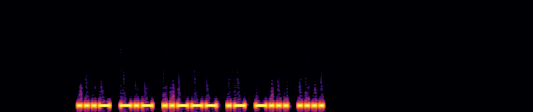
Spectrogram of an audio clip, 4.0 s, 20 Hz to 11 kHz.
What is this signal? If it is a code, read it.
Morse code, heard as a keyed tone, about 41 wpm, 700 Hz. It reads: VK2ABH
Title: DXCC-100 Call Signs - 6 Characters - Repeated 2x - 45wpm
